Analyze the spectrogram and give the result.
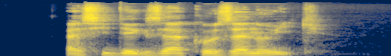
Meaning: hexacosanoic acid
- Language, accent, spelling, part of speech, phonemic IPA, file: French, France, acide hexacosanoïque, noun, /a.sid ɛɡ.za.ko.za.nɔ.ik/, LL-Q150 (fra)-acide hexacosanoïque.wav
